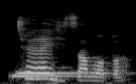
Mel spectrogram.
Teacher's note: bu zaman k x üstü şrixə, yəni ixə çevriləcək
